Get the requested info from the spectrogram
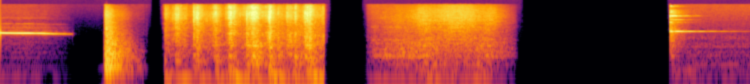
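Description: Cartoon intro sound effects: a short high tone dies away about half a second in, then a sharp thump, a fast rattle of about ten clicks a second, a swish, and near the end a bright ding that rings and fades.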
